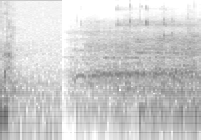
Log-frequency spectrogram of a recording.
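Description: Brief near silence, then the faint ambient sound of an indoor basketball game: hall noise with a ball bouncing on the court.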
